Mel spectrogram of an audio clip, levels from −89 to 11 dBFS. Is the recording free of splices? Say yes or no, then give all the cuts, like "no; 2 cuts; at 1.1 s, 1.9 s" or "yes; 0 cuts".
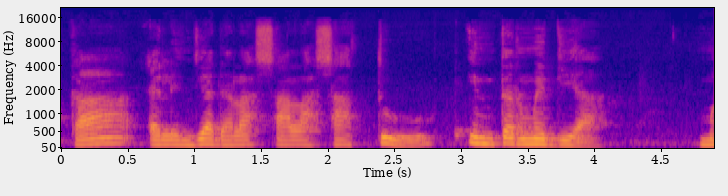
no; 1 cut; at 3.0 s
